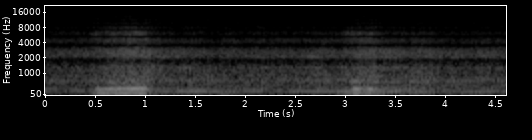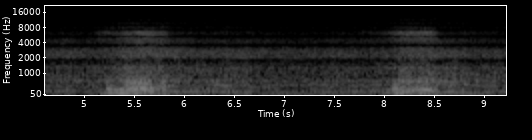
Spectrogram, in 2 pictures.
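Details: Sleeping dog that habitually snores like a human: slow, rumbling snores about one every two and a half seconds over a steady hum; snoring.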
